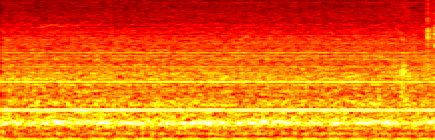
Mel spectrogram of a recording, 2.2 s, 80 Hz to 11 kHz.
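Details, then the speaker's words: Schumacher digital battery charger, fan replaced with a wrong-size unit, charging a gel-cell battery; steady, even whir around 800 Hz with no ticking or rubbing; the fan spins smoothly. "right and it started charging you can hear the fan spinning you can see the voltage going up"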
